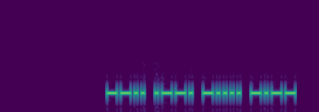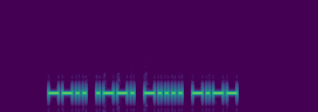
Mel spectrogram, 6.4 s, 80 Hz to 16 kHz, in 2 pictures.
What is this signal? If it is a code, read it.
Morse code, heard as a keyed tone, about 36 wpm, 700 Hz. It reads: ZP6Y ZP6Y
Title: DXCC-100 Call Signs - 4 Characters - Repeated 2x - 35wpm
